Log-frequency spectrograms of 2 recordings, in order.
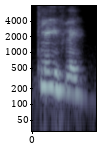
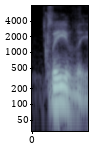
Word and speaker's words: Cleveley: Did I pronounce that right? Almost. Cleveley. Cleveley.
